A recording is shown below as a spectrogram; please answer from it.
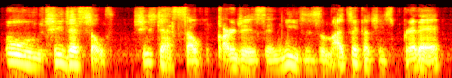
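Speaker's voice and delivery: very low, soft mocking gossip; catty gossip voice. A jealous girl muttering about a rival, low and soft. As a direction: sneer it under your breath like a jealous girl.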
